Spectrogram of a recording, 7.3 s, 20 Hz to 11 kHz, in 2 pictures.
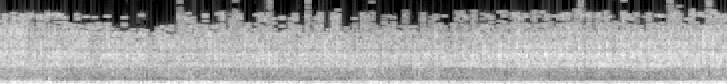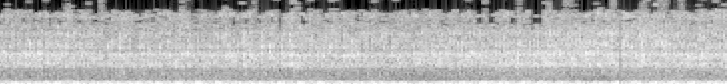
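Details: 2018 GMC Sierra 6.2L V8, slightly warm, started after Kooks long-tube header and off-road Y-pipe install, cutout closed so exhaust runs through the muffler: deep, even burble, steady firing, no ticks or knocks; normal idle.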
